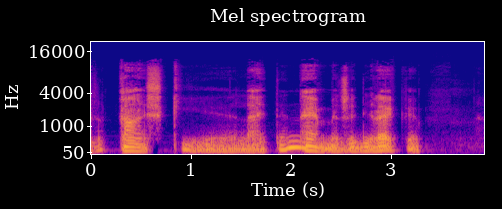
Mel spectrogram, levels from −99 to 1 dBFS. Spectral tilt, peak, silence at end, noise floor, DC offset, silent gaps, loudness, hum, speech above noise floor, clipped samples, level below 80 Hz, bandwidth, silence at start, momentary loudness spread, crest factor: -6 dB/octave; -8 dBFS; 0.65 s; -61 dBFS; under 0.1%; none; -25 LUFS; none; 36 dB; under 0.1%; -56 dBFS; 11.5 kHz; 0 s; 11 LU; 18 dB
